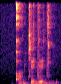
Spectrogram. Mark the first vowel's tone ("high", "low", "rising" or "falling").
falling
